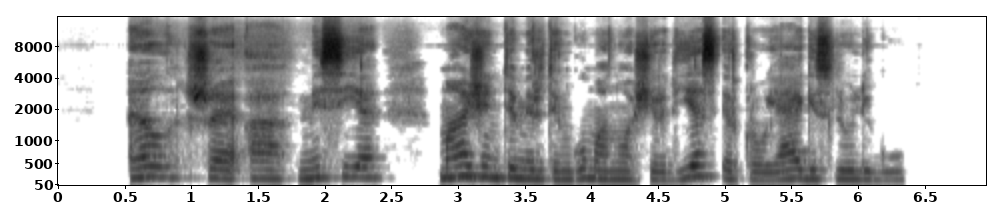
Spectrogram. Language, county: Lithuanian, Panevėžys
